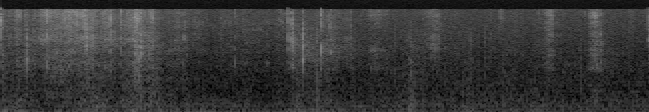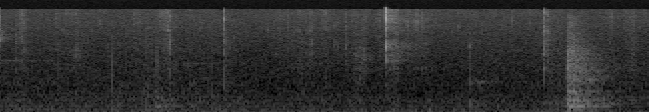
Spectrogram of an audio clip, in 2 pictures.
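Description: Near silence with faint rustles and a few small clicks: hands binding a small bromeliad to a dried branch with thin reel wire.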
